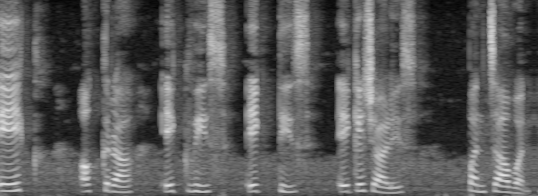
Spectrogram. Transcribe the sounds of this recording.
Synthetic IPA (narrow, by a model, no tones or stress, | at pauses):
ek | əkɾa | ekʋiːs | ek̚t̪iːs | eket͡saɭiːs | pənt͡saʋən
